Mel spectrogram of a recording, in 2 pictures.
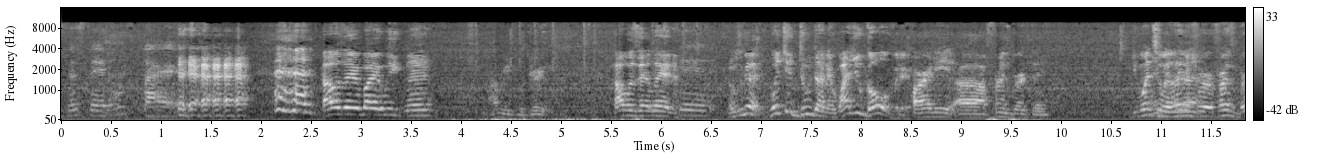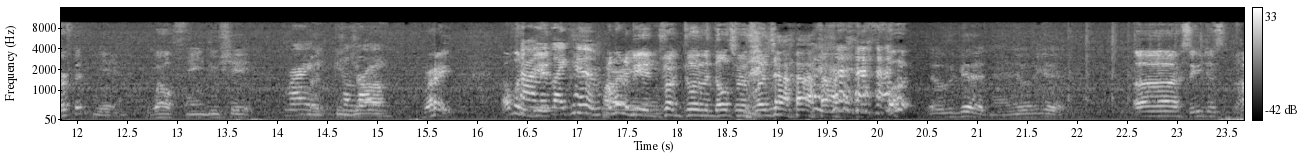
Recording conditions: poor sound quality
